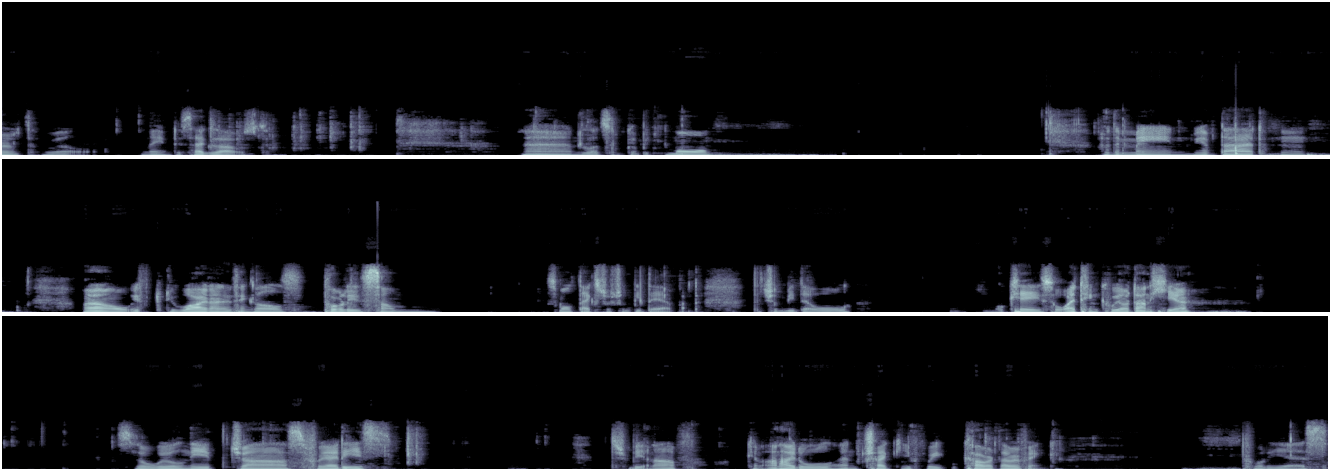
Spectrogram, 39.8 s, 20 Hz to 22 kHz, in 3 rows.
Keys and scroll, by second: 3.0 Return, 30.1 Return.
